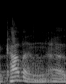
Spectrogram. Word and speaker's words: coven: is coven coven uh coven that's the proper pronunciation I know coven sounds like Oven Man and that's just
